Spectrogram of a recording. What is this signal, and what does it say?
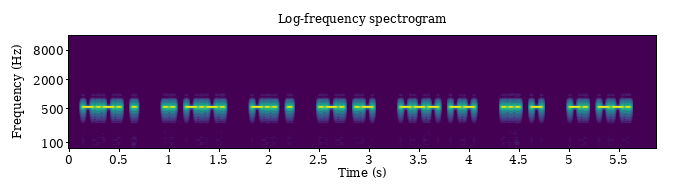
Morse code, heard as a keyed tone, about 34 wpm, 550 Hz. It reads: CE IC DE RA OM ST NG
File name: n-grams / 2-grams 35 30 WPM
